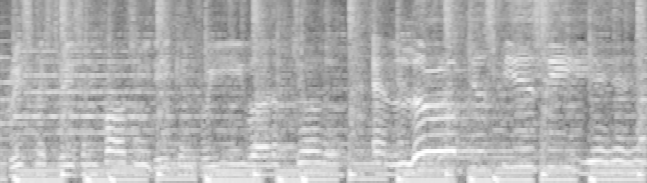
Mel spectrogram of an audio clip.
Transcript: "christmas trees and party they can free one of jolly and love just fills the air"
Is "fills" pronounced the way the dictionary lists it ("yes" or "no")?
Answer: no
